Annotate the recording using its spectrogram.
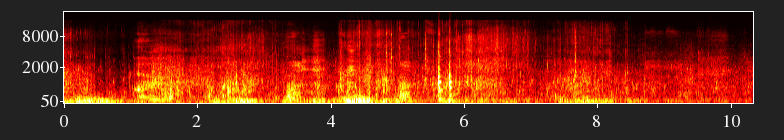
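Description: A hooked largemouth bass splashing and thrashing at the surface beside a boat as it is played in and scooped into a landing net, with a few sharp knocks a little before the middle.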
